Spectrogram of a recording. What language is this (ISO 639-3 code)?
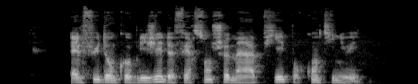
fra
